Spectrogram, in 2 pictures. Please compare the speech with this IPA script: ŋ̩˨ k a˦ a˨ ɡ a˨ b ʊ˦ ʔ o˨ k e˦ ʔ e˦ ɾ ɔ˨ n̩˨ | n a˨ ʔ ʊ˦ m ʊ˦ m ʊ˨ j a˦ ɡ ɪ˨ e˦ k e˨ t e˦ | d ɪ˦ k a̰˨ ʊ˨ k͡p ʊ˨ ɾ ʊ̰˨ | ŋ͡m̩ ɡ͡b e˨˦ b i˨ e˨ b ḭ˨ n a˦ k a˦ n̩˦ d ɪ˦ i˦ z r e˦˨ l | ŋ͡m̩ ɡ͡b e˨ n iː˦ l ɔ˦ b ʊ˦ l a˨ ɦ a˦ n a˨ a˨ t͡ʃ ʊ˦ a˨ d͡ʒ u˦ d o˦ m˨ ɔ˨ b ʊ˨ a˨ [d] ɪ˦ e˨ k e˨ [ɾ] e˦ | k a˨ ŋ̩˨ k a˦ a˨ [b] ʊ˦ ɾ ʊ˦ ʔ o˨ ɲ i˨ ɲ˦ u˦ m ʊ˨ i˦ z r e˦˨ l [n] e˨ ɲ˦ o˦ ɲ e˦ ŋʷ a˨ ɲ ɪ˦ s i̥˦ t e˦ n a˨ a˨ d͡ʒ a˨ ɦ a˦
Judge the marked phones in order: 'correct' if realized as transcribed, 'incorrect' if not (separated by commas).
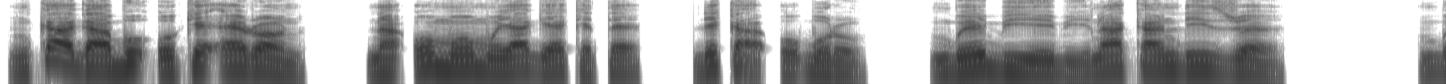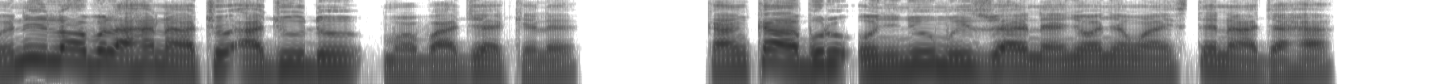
incorrect, incorrect, correct, correct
